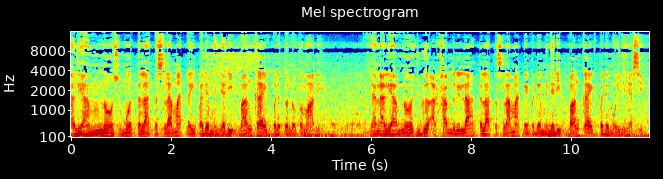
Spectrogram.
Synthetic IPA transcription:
ʔaliamnõsəmuət̪əlaht̪ərsəlamat̪̚daɾipadamə̃ɲd͡ʒadibaŋkajkə̥padat̪ɔndɔʔpəma̰dḭh | danaliamnõd͡ʒuɡaʔa̰lhamd̪ulilːaht̪əlaht̪ərsəlamat̪̚daɾipadamə̃ɲd͡ʒadibaŋkajkə̥padamoidinjasɪ̰n

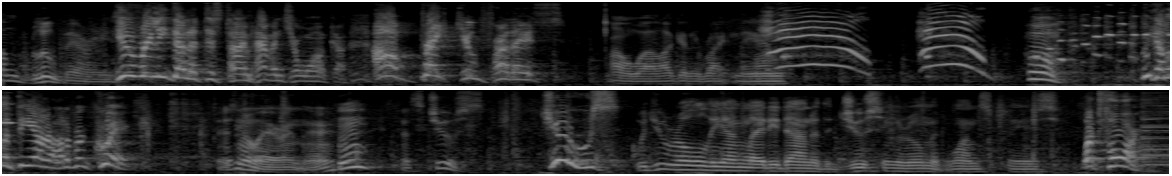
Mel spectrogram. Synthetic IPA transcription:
nblubɛɹḭjɨvɹɪlˠidʌ̃nɨt̪̚ðɪstʰãɪ̃mhævɨ̃nt͡ʃə˞wɑ̃ŋkəʔaɪlˠbɹeɪkjɨfə˞ðɪs | oʊwɛ̰lˠaɪlˠɡɛɾɨt̚ɹa̰ɪʔn̩ðiɛ̃n | ha | owiɡɑɾlɪt̪̚ðiɛɹaʊɾʌvəkʰw̥ɪkðə˞znoʊɛ̰ɹɨ̰̃nðə̰˞ðætsd̥ʒ̥ʉsd̥ʒ̥uswɨd͡ʒɨɹoʊlˠðɨjʌ̃ŋleɪɾidãʊ̃ntɨðɨd͡ʒʉsɪ̃ŋɹũmɨt̚wʌ̃nspʰl̥iz̥wʌtfə˞

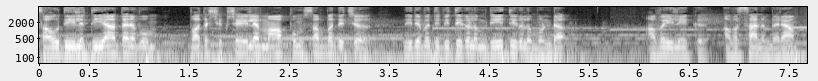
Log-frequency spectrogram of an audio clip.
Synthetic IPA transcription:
sɐwd̪ijiled̪ijaːd̪ɐnɐʋumʋɐd̪ɐɕikʂɐjilemaːpːumsɐmbɐnd̪ʱit͡ɕːɨniɾɐʋɐd̪ʱiʋid̪ʱiɣɐɭumɾiːðiɣɐɭumuɳɖɨ | ɐ̰ʋɐjile̞ːkːɨɐʋɐsaːnɐmʋɐɾaːm

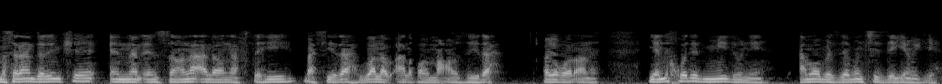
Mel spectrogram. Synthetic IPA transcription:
mæsælænd̪ɒːɾiːmcʰeʔenːælʔensɒːnæʔalɒːnæfseɦiːbæsiːɾæhʋælawʔæ̰lɣɑːma̰ʕɒːziːɾæh | ʔɒːjeɣoɾʔɒ̰ːne | jæːniːxod̪et̪miːd̪uniːʔæmːɒːbezebuːnt͡ʃʰiːzd̪iɡemiɟḭ

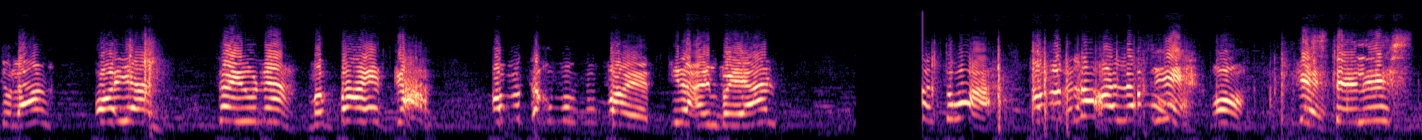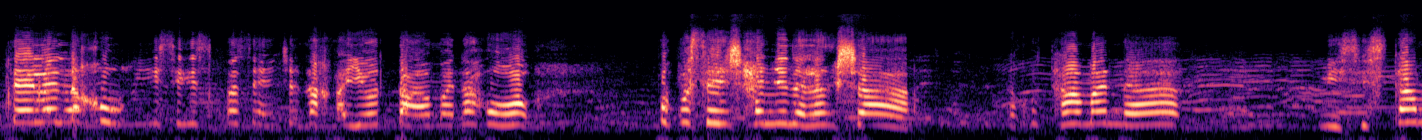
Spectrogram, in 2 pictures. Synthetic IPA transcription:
t̪olaŋʔoʔɐjansɐjonamɐɡ̚baːjɐd̪̚ka | ʔabɐt̪ɐkomɐɡ̚bɐbaːjɐd̪̚kɪnaːʔɪmbɐjan | ɐt̪oaɐŋɐɐlaɐlakʔoɛst̪ɛlɛst̪ɛlɐnɐkoŋmiːsɪspɐsɛnʃɐnɐkɐjo̞t̪aːmɐnɐɦo̞ | pɐɡ̚pɐsɛnʃɐhɐnɲonɐlɐŋʃa | nɐkot̪aːmɐna | miːsɪst̪aːm

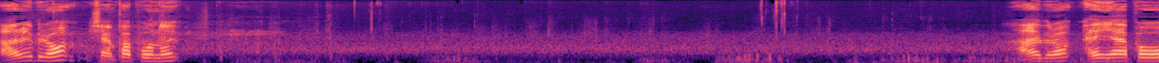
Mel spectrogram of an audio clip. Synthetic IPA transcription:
æ̰ɾɛbɾɑːɕɛmpəpʰɔnʉː | æɪbɾɑːhɛɪæpʰɔ

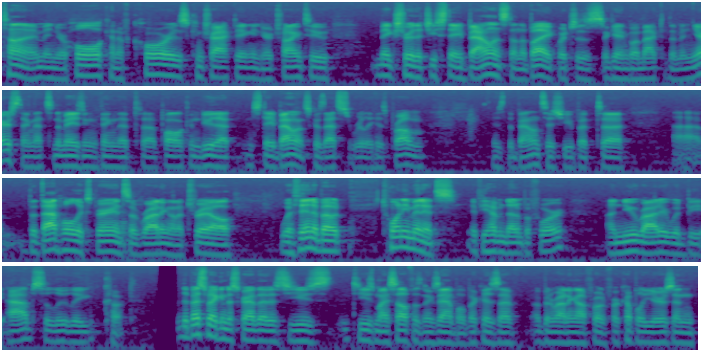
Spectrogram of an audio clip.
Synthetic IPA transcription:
tʰãɪ̃mɨ̃njə˞hoʊlˠkʰãɪ̃ndʌv̥kʰɔɹɨz̥kʰn̩tʰɹ̥æk̚tɪ̃ŋɨ̃njə˞tʰɹ̥aɪɪ̃ŋtʰɨ | meɪkʃʊɹðɨt͡ʃɨsteɪbælˠə̃nstn̩ðəbaɪkwɨt͡ʃɨzɨɡɛ̃nɡoʊɪ̃ŋbæk̚tʰɨðɨ̃mɨ̃njɛɹz̥θɪ̃ŋðætsn̩ɨmeɪzɪ̃ŋθɪ̃ŋðɨtpʰɔlˠkʰn̩dɨðɨɾn̩steɪbælˠə̃nskʰʌzðætsɹɪlˠiɨz̥pʰɹ̥ɑblm̩ | ɨzðɨbælˠə̃nsɪʃʉbʌt̪ʌ | b̥ʌt̪̚ðət̚hoʊlˠɨkspɪɹiɨ̃nsʌvɹaɪɾɪ̃ŋə̃nɨtʰɹ̥eɪlˠ | wɪθɪ̃ɾ̃ɨbaʊtʰ | w̥ɛ̃ɾ̃imɪ̃ɾ̃ɨtsɨfjɨhævn̩d̥ʌ̃nət̚b̥əfɔɹ | ʔənʉɹaɪɾə˞wɨd̚biʔæb̥səlʉtˡlikʰʊ̰k̚t̚ | ðɨbɛst̚weɪakɨ̃ndɨskɹaɪb̚ðɨɾɨz̥tʰɨjʉztʰɨjʉzmaɪsɛlˠfəzn̩ɨɡzæ̃mpl̩ˠbɨkʰʌzaɪvaɪvbɨ̃nɹaɪɾɪ̃ŋɔfə˞dfə˞ɨkʰʌpl̩ˠjɪɹzɨ̃n

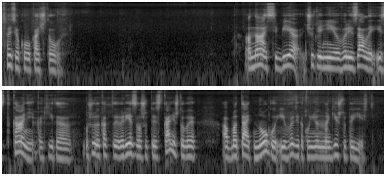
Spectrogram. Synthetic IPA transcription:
smɐmʲitʲɪkɐko̞vəkat͡ɕɪ̥st̪vəobəfʲ | ɐ̰nasʲɪbʲe̞t͡ɕut̪ʲlʲɪnʲɪvɨɾʲɪzalˠəʔɪst̪kanʲɪkɐkʲijət̪ə | nuʂt̪ot̪əkak̚t̪əɾʲe̞zəlˠəʂt̪ot̪əɪst̪kanʲɪʂt̪o̞bɨ | ɐ̰bmɐt̪atʲno̞ɡʊʔivɾo̞dʲɪkakʊnʲɪjo̞nənɐɡʲe̞ʂt̪o̞t̪əjḛsʲtʲ

